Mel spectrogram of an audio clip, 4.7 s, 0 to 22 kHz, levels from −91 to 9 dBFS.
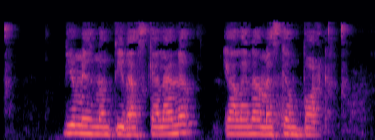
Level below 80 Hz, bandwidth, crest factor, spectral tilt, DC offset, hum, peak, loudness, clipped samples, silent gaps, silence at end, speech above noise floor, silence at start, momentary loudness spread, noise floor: -72 dBFS; 11.5 kHz; 14 dB; -4.5 dB/octave; under 0.1%; none; -14 dBFS; -28 LUFS; under 0.1%; none; 0.35 s; 45 dB; 0.05 s; 15 LU; -73 dBFS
